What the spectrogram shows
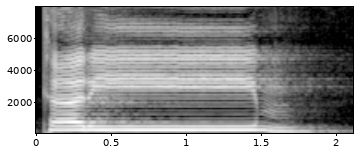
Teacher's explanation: sebab ada ya sukun sebelumnya kasrah cara bacanya panjang dua harakat · Mad tabi'inya ya sukun sebelumnya kasrah, huruf yang disukunkannya mim. Maka ra-nya panjang, boleh 2 atau 4 atau 6 harokat asal konsisten dalam sekali baca. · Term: mad thobi zohiri, mad arid li sukun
